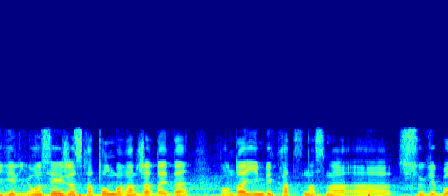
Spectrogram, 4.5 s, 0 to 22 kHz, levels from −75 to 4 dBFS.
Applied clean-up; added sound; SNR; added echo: none; Fireworks + Walk, footsteps; 11 dB; none.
